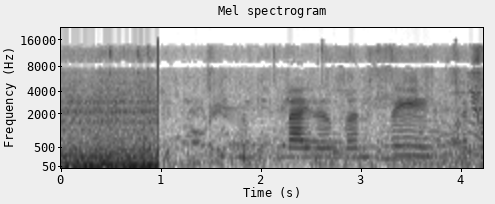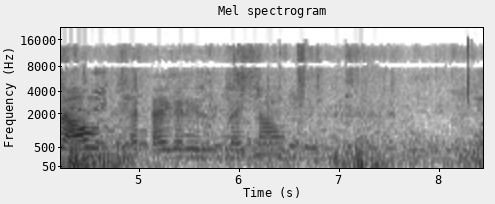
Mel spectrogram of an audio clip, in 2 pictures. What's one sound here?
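A crowd of people talks and calls out outdoors.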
